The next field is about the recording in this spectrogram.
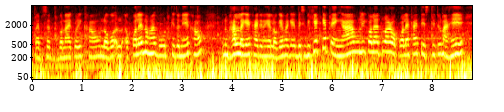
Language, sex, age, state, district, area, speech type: Assamese, female, 30-45, Assam, Sonitpur, rural, spontaneous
